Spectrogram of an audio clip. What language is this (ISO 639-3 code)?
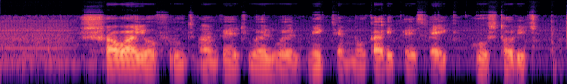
pcm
